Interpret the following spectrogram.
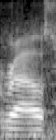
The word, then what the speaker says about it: Rouse: You know, if you would just get rid of John Good and Robert Rouse, rhymes with grouse or goose or whatever it is.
